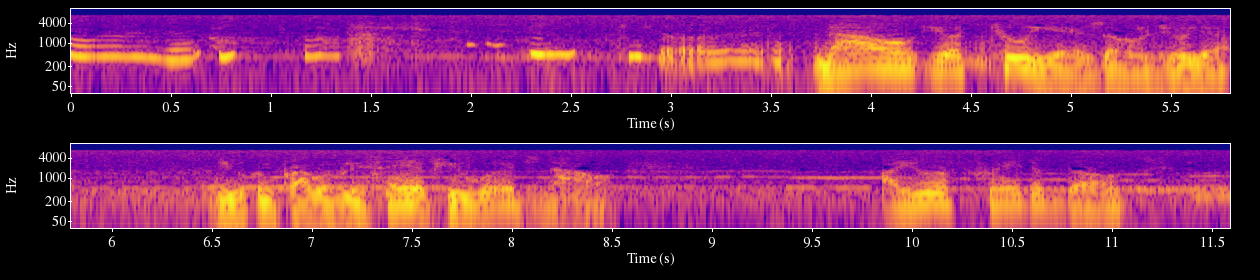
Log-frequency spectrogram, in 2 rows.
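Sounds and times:
baby whimpering: 0.0 - 3.8
speech: 3.8 - 5.9, 6.5 - 8.6, 9.8 - 11.2.

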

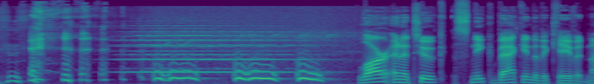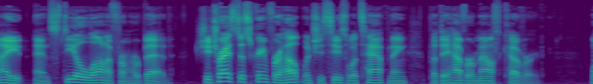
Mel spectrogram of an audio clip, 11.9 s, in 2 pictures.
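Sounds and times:
speech: 0.0 - 1.0, 2.4 - 11.8
laughter: 0.0 - 1.9
creature hooting like an owl: 1.0 - 3.6.

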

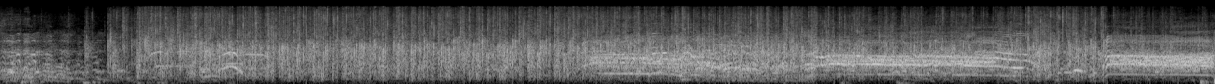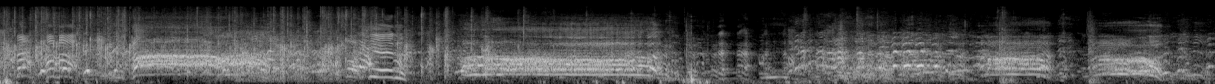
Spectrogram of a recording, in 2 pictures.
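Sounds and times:
laughter: 0.0 - 2.6, 6.0 - 24.3
audience applause: 0.0 - 24.3
whoops and cheers: 1.4 - 2.9, 5.8 - 7.4, 8.0 - 14.8, 16.7 - 18.9.

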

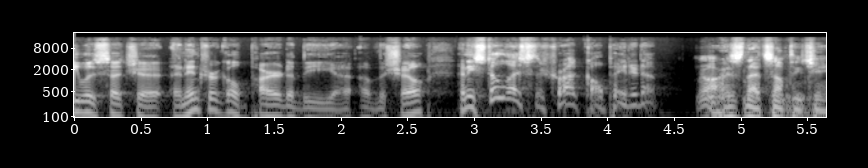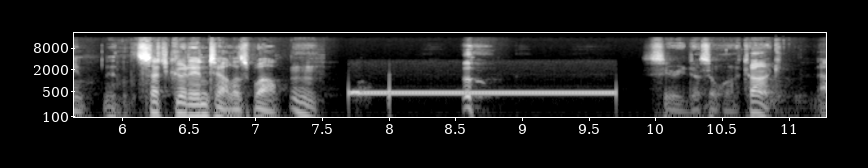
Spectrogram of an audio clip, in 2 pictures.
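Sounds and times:
speech: 0.0 - 7.6, 10.0 - 11.2
telephone dial tone: 7.7 - 9.7.

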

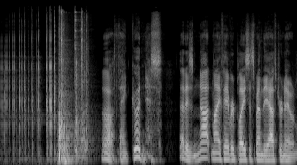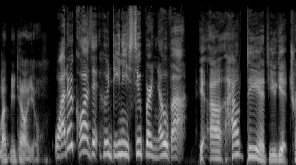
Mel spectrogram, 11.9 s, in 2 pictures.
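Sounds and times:
stuck frozen door being forced open: 0.0 - 1.7
speech: 2.0 - 11.8.

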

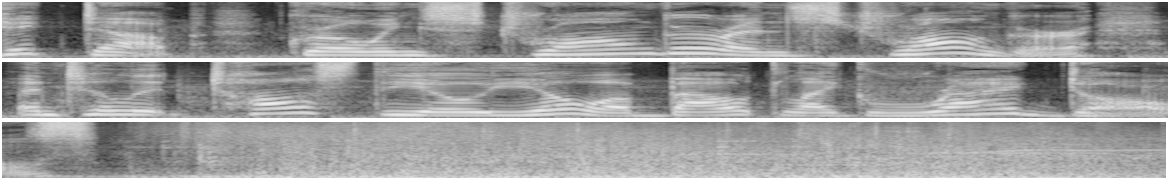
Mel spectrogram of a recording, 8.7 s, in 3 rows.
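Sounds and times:
speech: 0.0 - 7.2
thunder booming: 6.2 - 8.7.

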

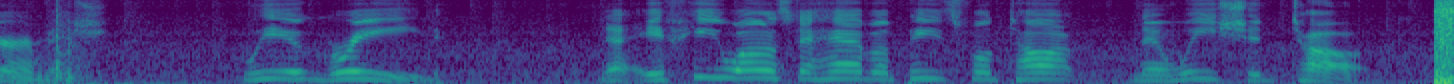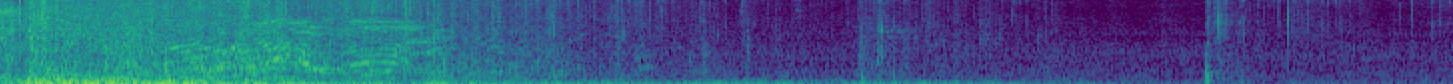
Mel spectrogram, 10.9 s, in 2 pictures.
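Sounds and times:
speech: 0.0 - 5.3
door being smashed open: 5.4 - 8.0.

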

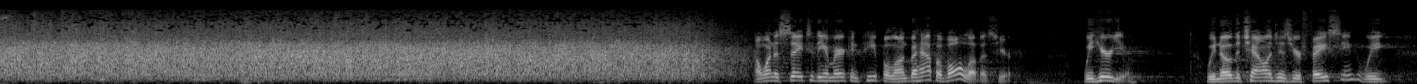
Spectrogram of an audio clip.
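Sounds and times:
applause: 0.0 - 7.7
speech: 7.6 - 10.2, 10.8 - 14.0.

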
